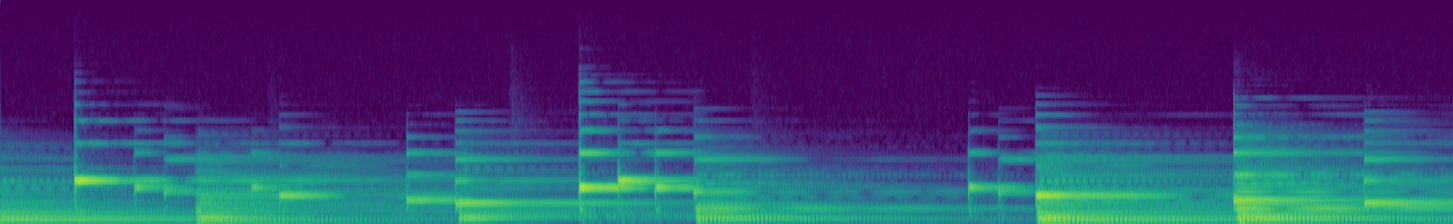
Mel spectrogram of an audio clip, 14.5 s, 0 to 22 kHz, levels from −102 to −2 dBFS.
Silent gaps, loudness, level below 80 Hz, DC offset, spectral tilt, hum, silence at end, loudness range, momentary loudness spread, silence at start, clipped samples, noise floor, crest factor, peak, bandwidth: none; -27 LUFS; -52 dBFS; under 0.1%; -12 dB/octave; none; 0 s; 7 LU; 20 LU; 0 s; under 0.1%; -46 dBFS; 20 dB; -8 dBFS; 5 kHz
